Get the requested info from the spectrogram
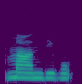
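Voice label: "màndigu", female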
